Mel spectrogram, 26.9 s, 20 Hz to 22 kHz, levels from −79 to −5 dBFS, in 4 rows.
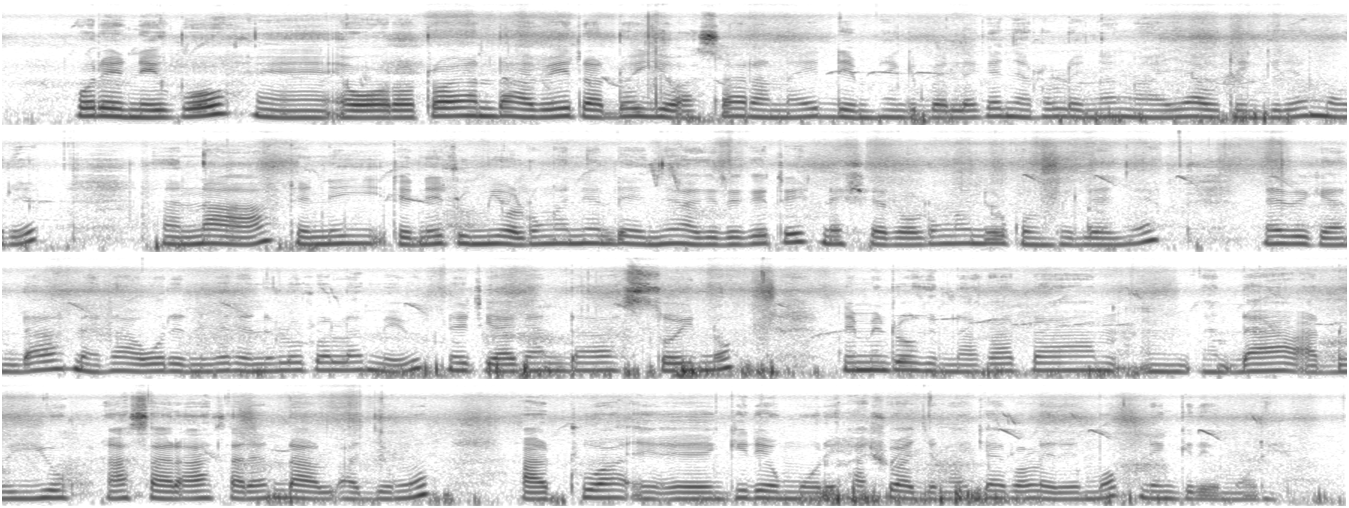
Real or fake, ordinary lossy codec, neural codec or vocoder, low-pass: real; none; none; none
